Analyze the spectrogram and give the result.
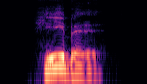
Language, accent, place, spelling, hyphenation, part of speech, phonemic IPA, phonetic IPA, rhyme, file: German, Germany, Berlin, Hebel, He‧bel, noun / proper noun, /ˈheːbəl/, [ˈheː.bl̩], -eːbl̩, De-Hebel.ogg
- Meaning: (noun) 1. operating lever, hand gear 2. lever 3. lever hold 4. leverage; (proper noun) a surname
